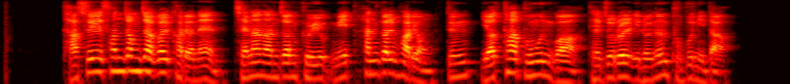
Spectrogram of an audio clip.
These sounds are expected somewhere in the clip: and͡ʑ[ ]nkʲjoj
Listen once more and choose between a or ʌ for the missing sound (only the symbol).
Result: ʌ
